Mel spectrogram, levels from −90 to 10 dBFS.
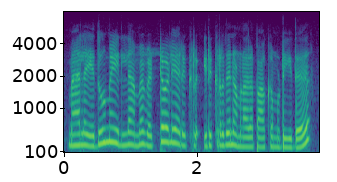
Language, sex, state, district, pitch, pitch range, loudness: Tamil, female, Tamil Nadu, Kanyakumari, 230 Hz, 205-250 Hz, -15 LUFS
